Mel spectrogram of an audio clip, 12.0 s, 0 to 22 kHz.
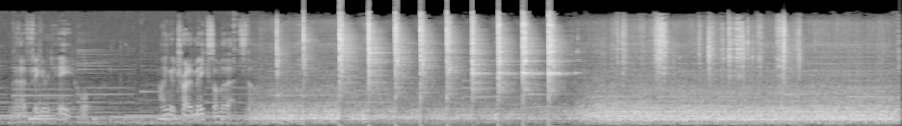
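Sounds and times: acoustic guitar music: 0:00.0 - 0:12.0
hammer striking steel plate: 0:03.7 - 0:10.8.

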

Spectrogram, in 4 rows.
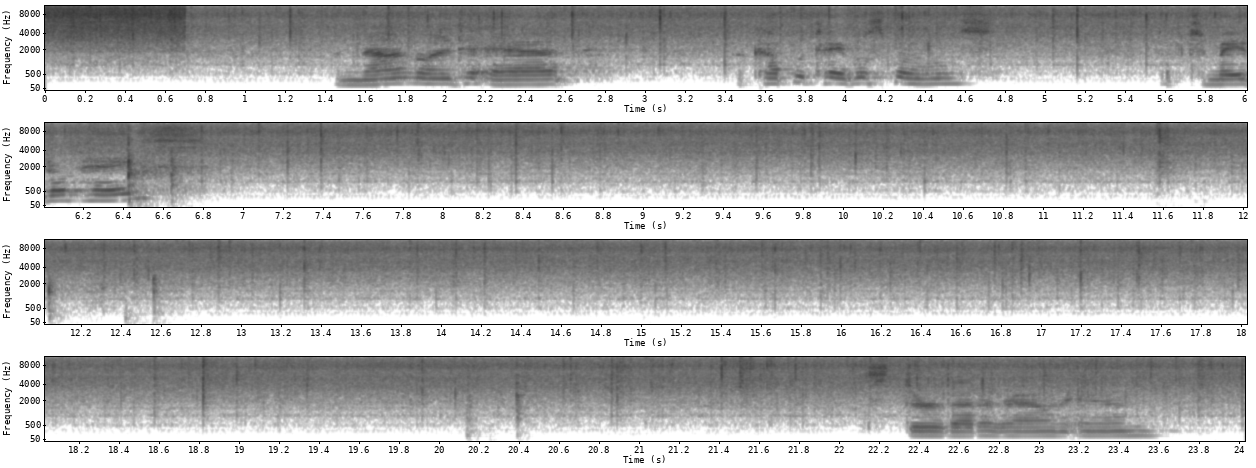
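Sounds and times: vegetables sizzling in hot oil: 0:00.0 - 0:24.0
light knocks: 0:11.6 - 0:12.8, 0:20.2 - 0:20.6.

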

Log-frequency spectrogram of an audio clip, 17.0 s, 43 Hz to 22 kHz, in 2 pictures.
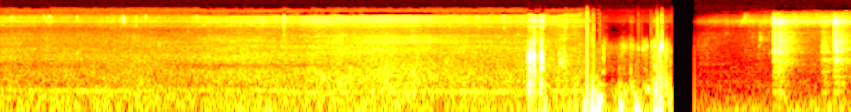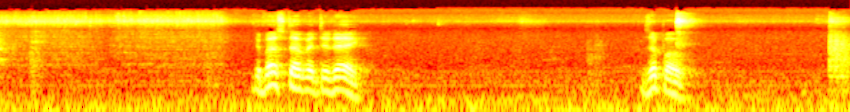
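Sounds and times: steady hiss: 0:07.7 - 0:11.6.

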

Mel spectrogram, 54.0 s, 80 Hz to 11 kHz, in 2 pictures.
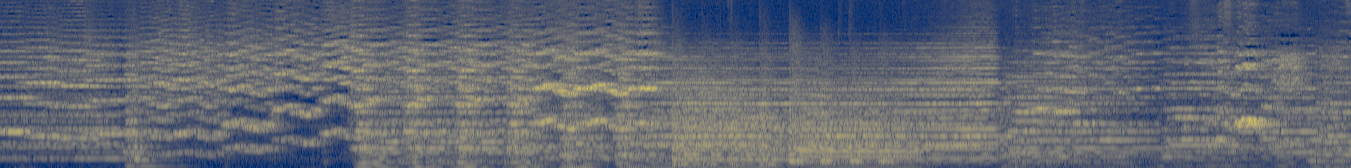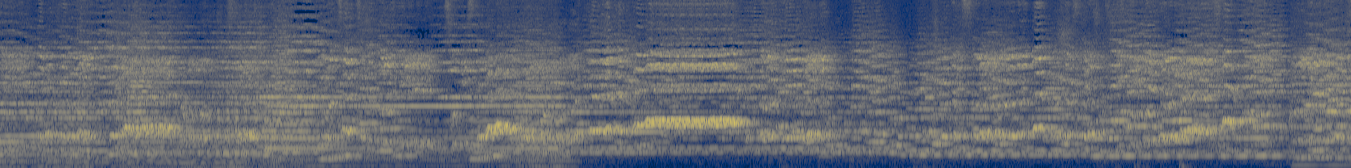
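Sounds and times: orchestra playing: 0:00.0 - 0:54.0
women singing opera: 0:20.1 - 0:54.0.

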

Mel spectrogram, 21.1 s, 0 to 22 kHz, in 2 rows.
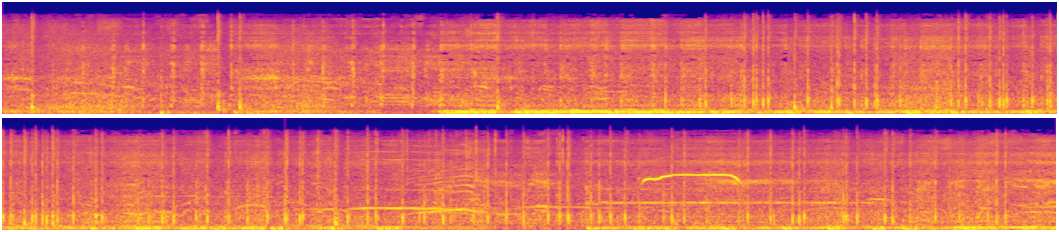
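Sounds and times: fireworks bursting and crackling: 0:00.0 - 0:21.0
rock music with heavy bass: 0:01.8 - 0:14.5, 0:16.4 - 0:21.0.

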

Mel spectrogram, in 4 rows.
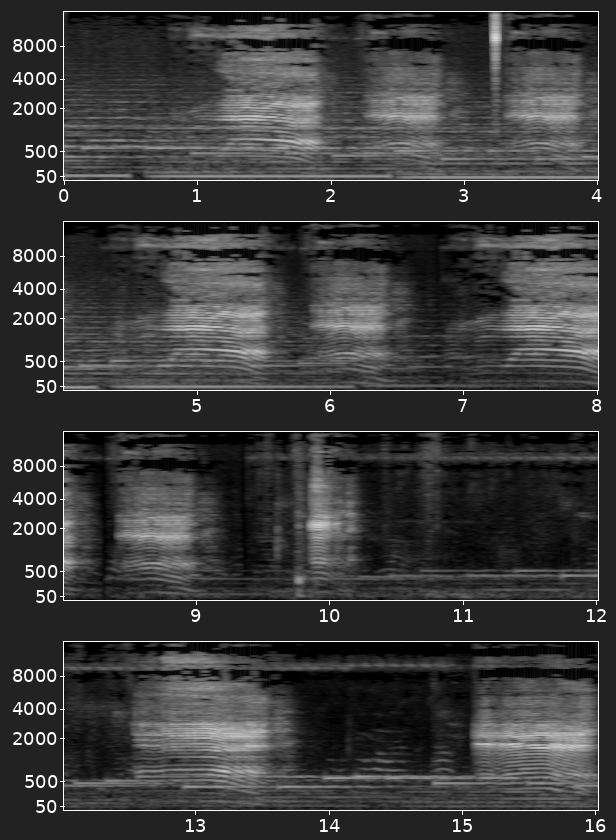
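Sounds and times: soft background music: 0:00.0 - 0:16.0
livestock bleating: 0:01.0 - 0:09.2, 0:09.8 - 0:10.3, 0:12.5 - 0:13.8, 0:15.1 - 0:16.0.

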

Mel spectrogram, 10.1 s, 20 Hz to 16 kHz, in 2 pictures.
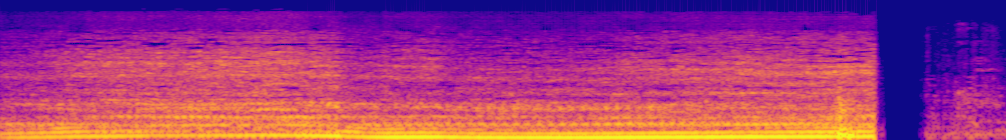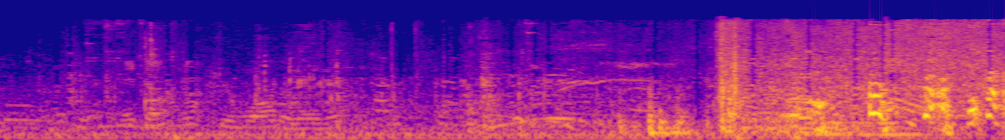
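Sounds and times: engine revving hard: 0:00.0 - 0:04.4.

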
